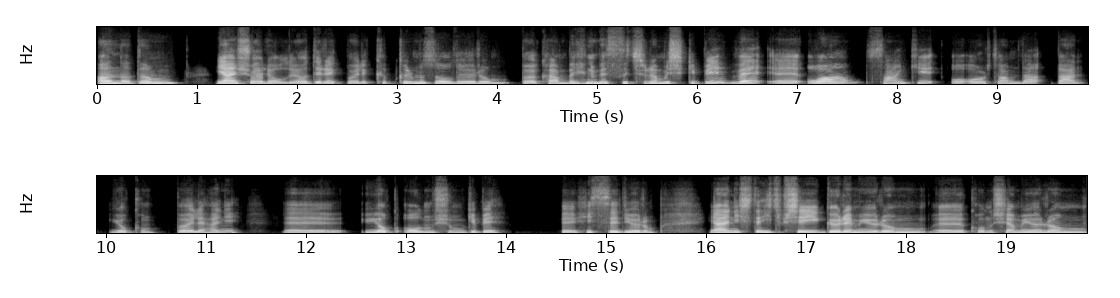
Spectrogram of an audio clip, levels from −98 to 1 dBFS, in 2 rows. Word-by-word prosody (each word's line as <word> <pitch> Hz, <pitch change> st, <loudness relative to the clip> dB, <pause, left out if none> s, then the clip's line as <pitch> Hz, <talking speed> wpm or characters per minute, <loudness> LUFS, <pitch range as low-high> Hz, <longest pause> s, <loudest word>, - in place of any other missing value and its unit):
Anladım, 215 Hz, +7 st, +4 dB, 0.4 s
yani, 220 Hz, -1 st, +8 dB
şöyle 255 Hz, 0 st, +1 dB
oluyor, 200 Hz, +7 st, -1 dB
direkt, 220 Hz, -1 st, -1 dB
böyle, 190 Hz, -2 st, -4 dB
kıpkırmızı 270 Hz, +7 st, -1 dB
oluyorum. 270 Hz, +1 st, +1 dB
Böyle, 195 Hz, -1 st, 0 dB
kan 215 Hz, 0 st, -1 dB
beynime 225 Hz, +2 st, +2 dB
sıçramış 240 Hz, 0 st, -1 dB
gibi 265 Hz, -, -1 dB
ve, 290 Hz, +7 st, +4 dB
eee, 210 Hz, 0 st, -2 dB
o 225 Hz, +6 st, +2 dB
an 305 Hz, +5 st, +2 dB
sanki 275 Hz, +4 st, -6 dB
o 230 Hz, -, -5 dB
ortamda 240 Hz, +4 st, -5 dB
ben 235 Hz, +5 st, -2 dB, 0.2 s
yokum. 210 Hz, -6 st, -6 dB, 0.2 s
Böyle, 170 Hz, -1 st, +2 dB
hani, 175 Hz, -1 st, -7 dB, 0.4 s
eee, 180 Hz, -2 st, -2 dB, 0.2 s
yok 220 Hz, +1 st, +1 dB
olmuşum 175 Hz, -1 st, -2 dB
gibi, 165 Hz, -1 st, -1 dB, 0.6 s
eee, 160 Hz, -, -1 dB
hissediyorum. 165 Hz, -3 st, +1 dB, 0.5 s
Yani, 185 Hz, 0 st, +5 dB
işte, 185 Hz, +1 st, 0 dB
hiçbir 210 Hz, +1 st, -2 dB
şeyi 200 Hz, -3 st, +3 dB
göremiyorum, 205 Hz, +2 st, +3 dB, 0.2 s
eee, 180 Hz, -1 st, -1 dB
konuşamıyorum, 210 Hz, +5 st, -1 dB
210 Hz, 110 wpm, -22 LUFS, 185-245 Hz, 0.6 s, yani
